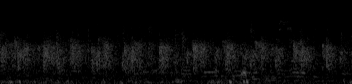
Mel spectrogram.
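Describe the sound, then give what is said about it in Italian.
Faint applause for a blues band at the final of a poetry and video prize, a soft steady patter of many hands held at an even level throughout. “Ancora un applauso agli straordinari di aprile e al loro Begonie Blues.”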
